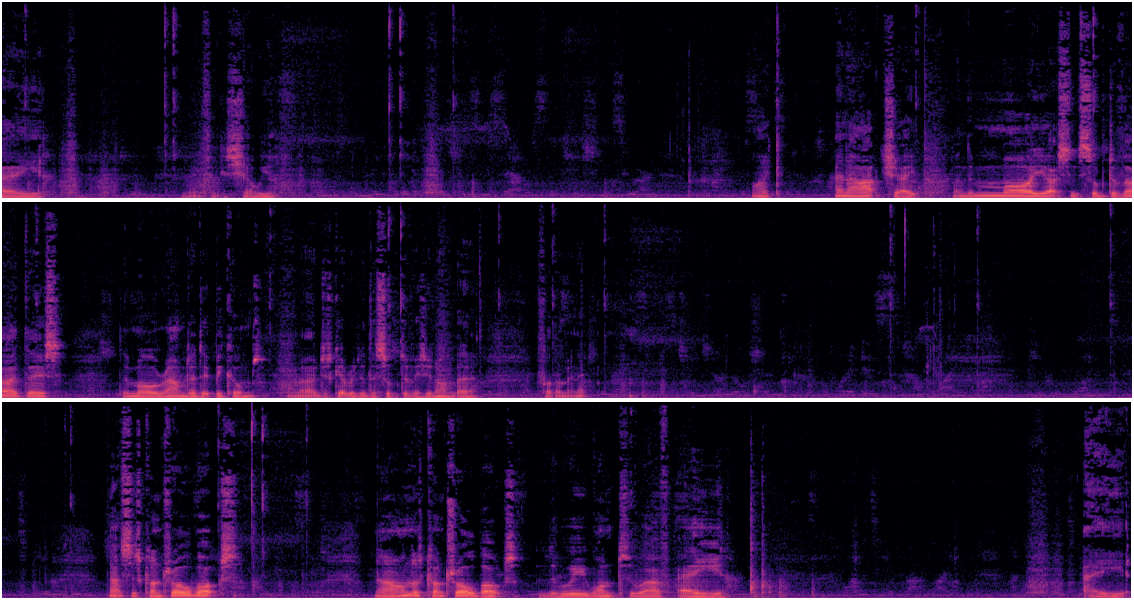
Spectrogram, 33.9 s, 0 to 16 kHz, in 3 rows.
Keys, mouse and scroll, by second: 1.7 click, 3.7 click, 8.8 middle click, 10.7 click, 13.7 middle click, 13.8 scroll up 1, 15.0 click, 15.7 scroll down 2, 15.8 scroll up 1, 16.6 middle click, 16.7 Tab, 19.9 middle click, 20.3 Tab, 22.1 middle click, 24.5 middle click, 25.0 click, 28.6 middle click, 30.0-33.7 middle drag.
